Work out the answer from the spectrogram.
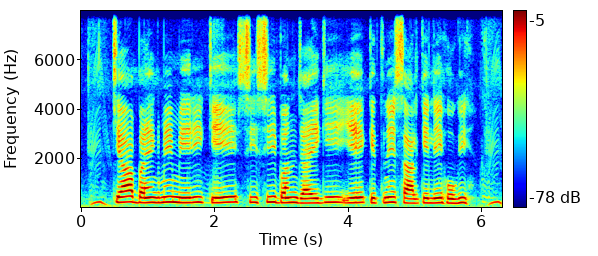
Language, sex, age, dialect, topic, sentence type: Hindi, female, 18-24, Garhwali, banking, question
